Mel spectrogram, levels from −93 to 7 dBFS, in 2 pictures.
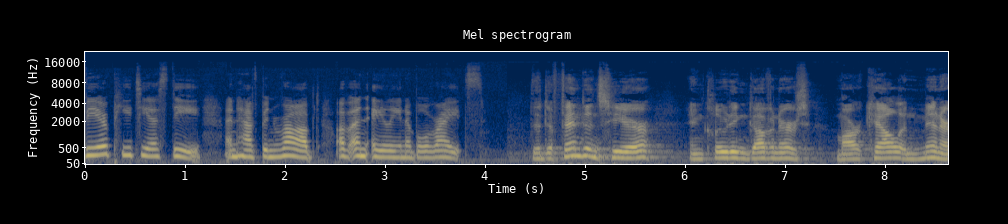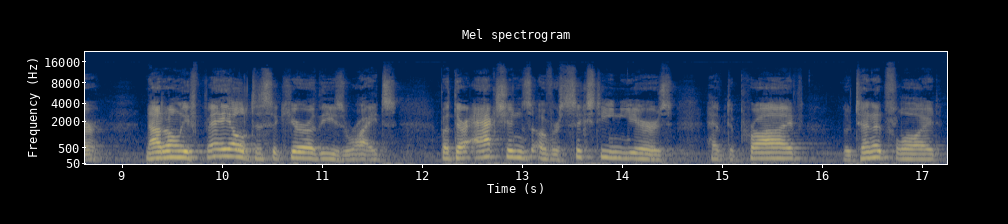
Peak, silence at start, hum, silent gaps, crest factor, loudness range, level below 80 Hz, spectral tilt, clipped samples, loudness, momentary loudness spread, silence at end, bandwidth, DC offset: -4 dBFS; 0 s; none; none; 20 dB; 4 LU; -56 dBFS; -6 dB/octave; under 0.1%; -25 LUFS; 14 LU; 0.05 s; 13.5 kHz; under 0.1%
